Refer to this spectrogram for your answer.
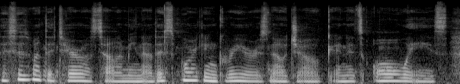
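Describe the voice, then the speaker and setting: There is noticeable background noise. The pace is moderate. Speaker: tarot reader. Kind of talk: psychic reading to camera. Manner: soft-spoken; halting.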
